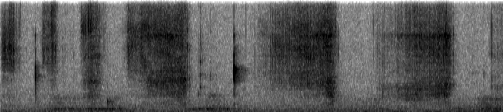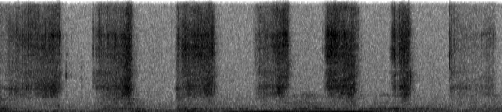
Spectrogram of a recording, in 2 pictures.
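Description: Blackland Sabre safety razor with a sixth-use GEM PTFE blade scraping through two days' stubble, faint. It goes in a run of short strokes about two a second, with one sharper tick a little over two seconds in. The blade is still cutting smoothly.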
